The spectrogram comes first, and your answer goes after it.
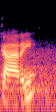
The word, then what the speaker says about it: Gayde: It's Gayde, pronounced Gotti.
